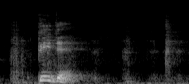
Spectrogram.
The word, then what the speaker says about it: pide: Pide, the way to speak in Turkish.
